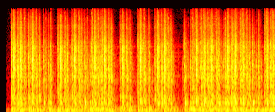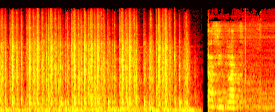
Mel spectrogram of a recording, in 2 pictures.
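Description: Rapid typewriter key clatter, a news-intro sound effect, over a low steady drone. It stops abruptly about seven seconds in.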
